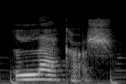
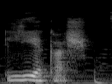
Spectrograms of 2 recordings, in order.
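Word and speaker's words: lekarz: Отже, ви вже знаєте, що «л» у польській мові завжди м'яке, а «е» завжди вимовляється як «е». Що ж нам тут зробити? Наприклад, у нас буде слово «лекаш».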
